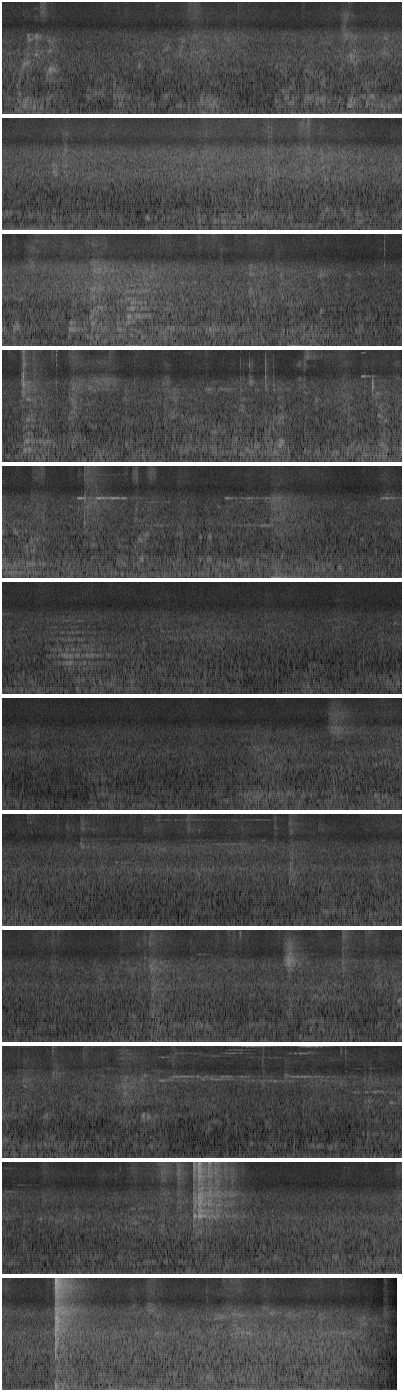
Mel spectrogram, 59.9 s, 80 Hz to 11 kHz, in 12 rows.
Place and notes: {"title": "messina centrale - entry hall ambience", "date": "2009-10-24 14:40:00", "description": "messina main station, entry hall ambience", "latitude": "38.19", "longitude": "15.56", "altitude": "12", "timezone": "Europe/Berlin"}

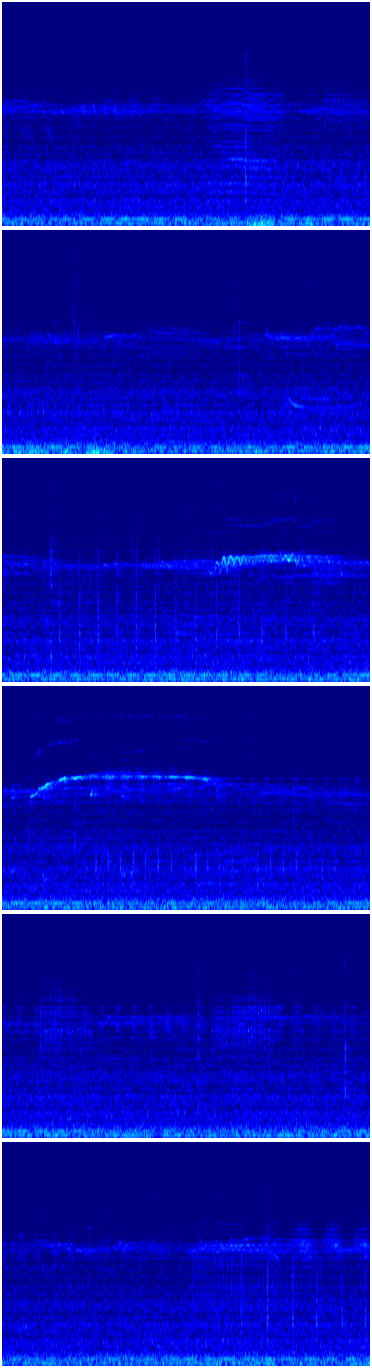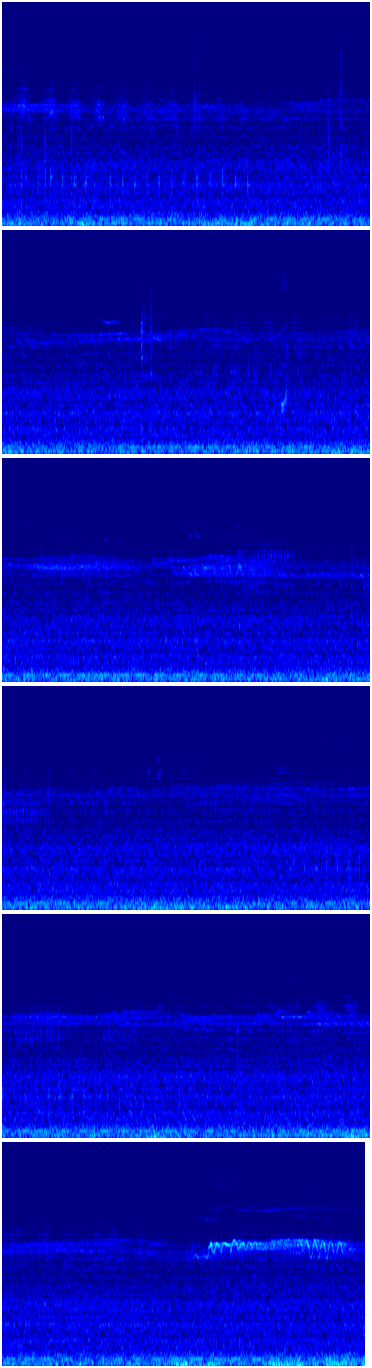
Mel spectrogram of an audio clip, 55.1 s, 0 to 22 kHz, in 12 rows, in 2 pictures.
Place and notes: {"title": "United States Minor Outlying Islands - Laysan albatross soundscape ...", "date": "1997-12-25 16:30:00", "description": "Sand Island ... Midway Atoll ... soundscape ... laysan albatross ... white terns ... black noddy ... bonin petrels ... Sony ECM 959 one point stereo mic to Sony Minidisk ... background noise ...", "latitude": "28.22", "longitude": "-177.38", "altitude": "9", "timezone": "Pacific/Midway"}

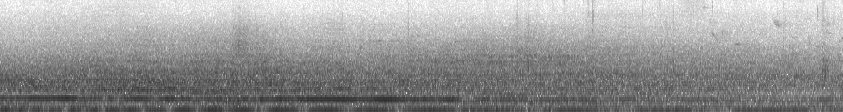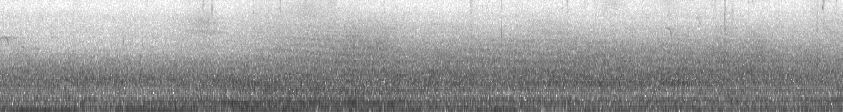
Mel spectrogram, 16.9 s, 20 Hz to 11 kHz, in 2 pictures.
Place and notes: {"title": "Schwäbisch Gmünd, Deutschland - River and Bridge", "date": "2014-05-12 12:23:00", "description": "The sound of cars driving over a bridge that passes a river.", "latitude": "48.79", "longitude": "9.75", "altitude": "303", "timezone": "Europe/Berlin"}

